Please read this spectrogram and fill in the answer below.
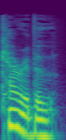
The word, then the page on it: caribou: British English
